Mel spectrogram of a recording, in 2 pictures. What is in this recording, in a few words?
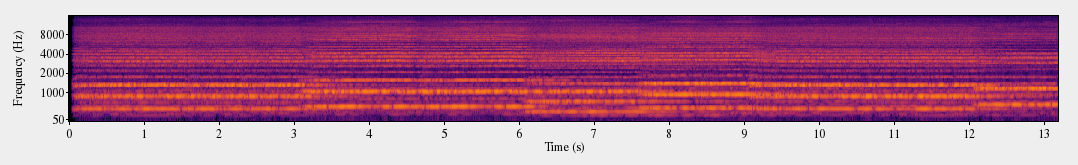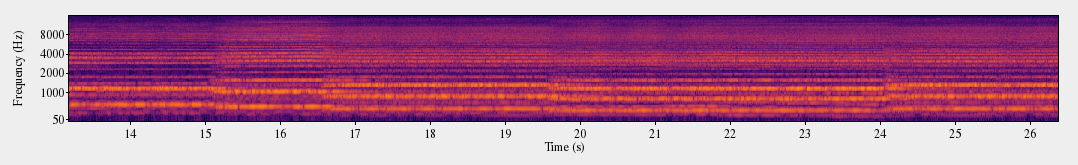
Female Choir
